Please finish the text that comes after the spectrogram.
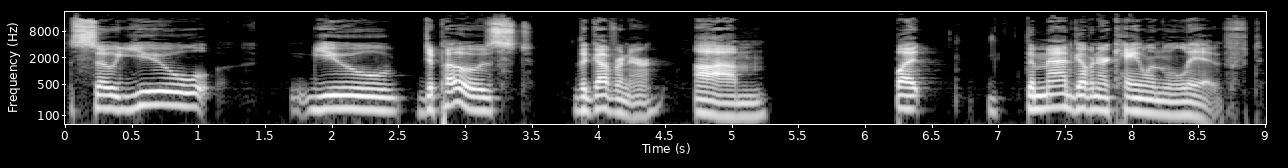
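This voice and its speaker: A man with a medium-pitched voice acts as game master for a tabletop roleplaying game. He improvises his narration, addressing the player directly and pausing to search for the next words. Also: a bit bright.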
